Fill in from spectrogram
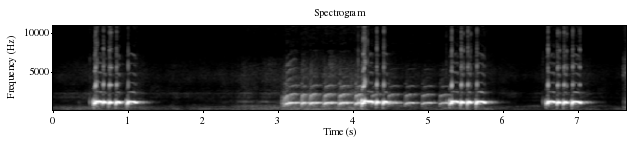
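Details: Local zebra dove singing, used as a lure in the rainy season: short stuttering cooing phrases of rapid pulses, with a longer run of repeated coos in the middle, at a low mellow pitch in a quiet setting.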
